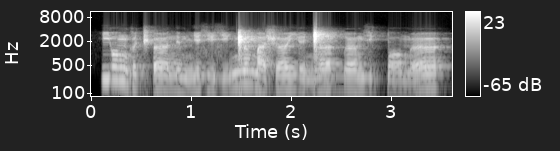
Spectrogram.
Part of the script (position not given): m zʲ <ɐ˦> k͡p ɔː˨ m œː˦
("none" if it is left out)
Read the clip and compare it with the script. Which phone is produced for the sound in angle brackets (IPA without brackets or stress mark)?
ɐ˨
